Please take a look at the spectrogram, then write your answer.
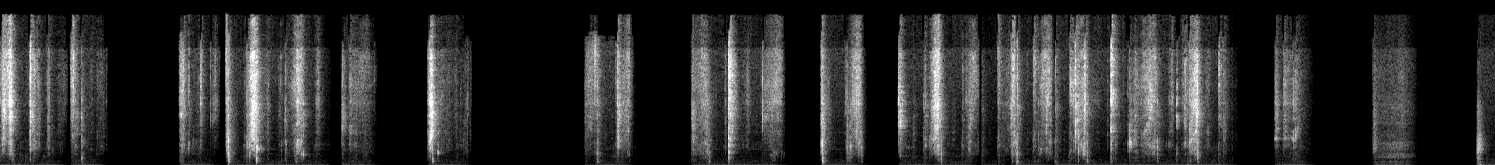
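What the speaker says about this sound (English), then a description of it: "Shuffle them up." Board game cards from a solo Concordia session are shuffled in repeated short bursts of riffling and sliding, separated by brief silences, over a steady low hum, with no talking.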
